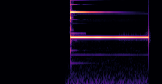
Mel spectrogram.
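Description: A single bright bell ding, like a notification chime, struck about a second in and ringing steadily for about a second before cutting off suddenly.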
